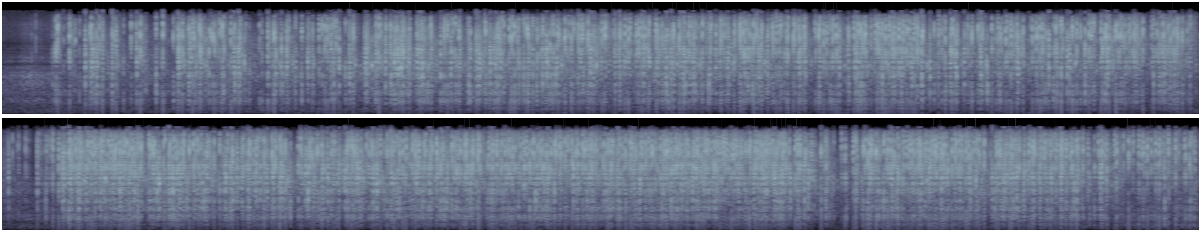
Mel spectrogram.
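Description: A firework fountain burning, giving a dense, rapid crackle over a steady hiss of sparks. It starts abruptly and dips briefly about halfway through.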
